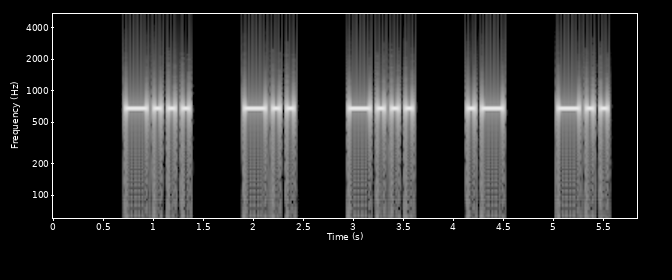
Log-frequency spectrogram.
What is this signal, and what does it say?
Morse code, heard as a keyed tone, about 17 wpm, spaced as for 10 wpm, 680 Hz. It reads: BDBAD
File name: k7qo / Lesson6(A-D)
